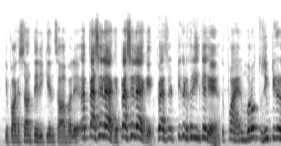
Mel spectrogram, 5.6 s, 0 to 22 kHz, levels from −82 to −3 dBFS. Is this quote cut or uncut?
cut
